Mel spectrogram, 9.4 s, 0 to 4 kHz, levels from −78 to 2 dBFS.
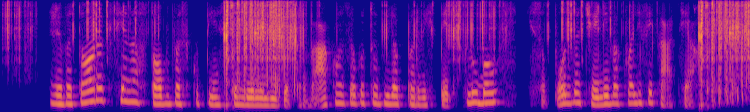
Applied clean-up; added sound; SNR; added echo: none; Crushing; -1 dB; none.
